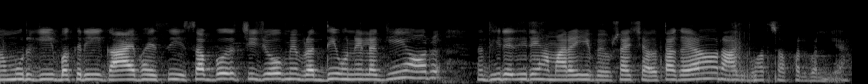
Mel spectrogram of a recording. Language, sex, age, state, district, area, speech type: Hindi, female, 30-45, Madhya Pradesh, Balaghat, rural, spontaneous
